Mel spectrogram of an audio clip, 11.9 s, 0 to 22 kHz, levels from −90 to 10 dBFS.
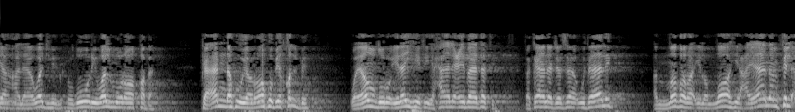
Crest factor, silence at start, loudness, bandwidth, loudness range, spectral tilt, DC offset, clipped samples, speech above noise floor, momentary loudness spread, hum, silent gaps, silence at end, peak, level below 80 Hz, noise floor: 16 dB; 0 s; -17 LUFS; 6.6 kHz; 3 LU; -5.5 dB/octave; under 0.1%; under 0.1%; 35 dB; 11 LU; none; none; 0 s; 0 dBFS; -42 dBFS; -51 dBFS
